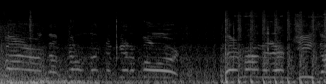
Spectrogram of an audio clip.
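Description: Gunfire in Call of Duty Black Ops 2, during the Pyrrhic Victory campaign mission, sounds as short bursts of shots among game music and effects, with someone talking over it.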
